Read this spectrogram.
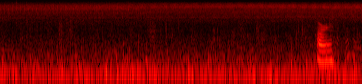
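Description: A horse trots with dull hoofbeats on soft sand.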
